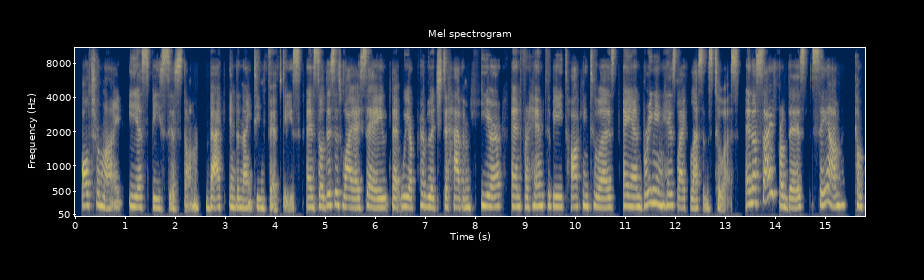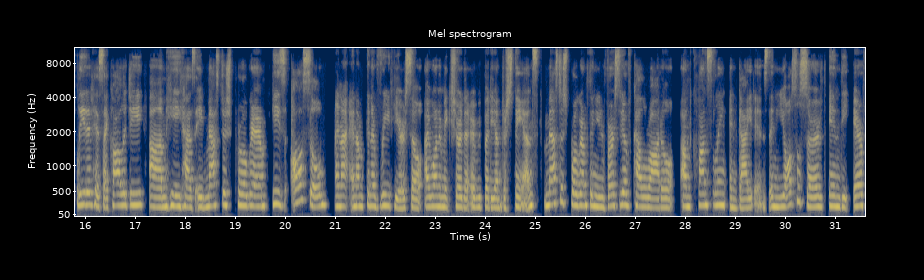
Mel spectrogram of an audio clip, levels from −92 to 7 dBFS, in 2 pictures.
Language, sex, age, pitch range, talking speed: English, female, 30-49, 185-215 Hz, 170 wpm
